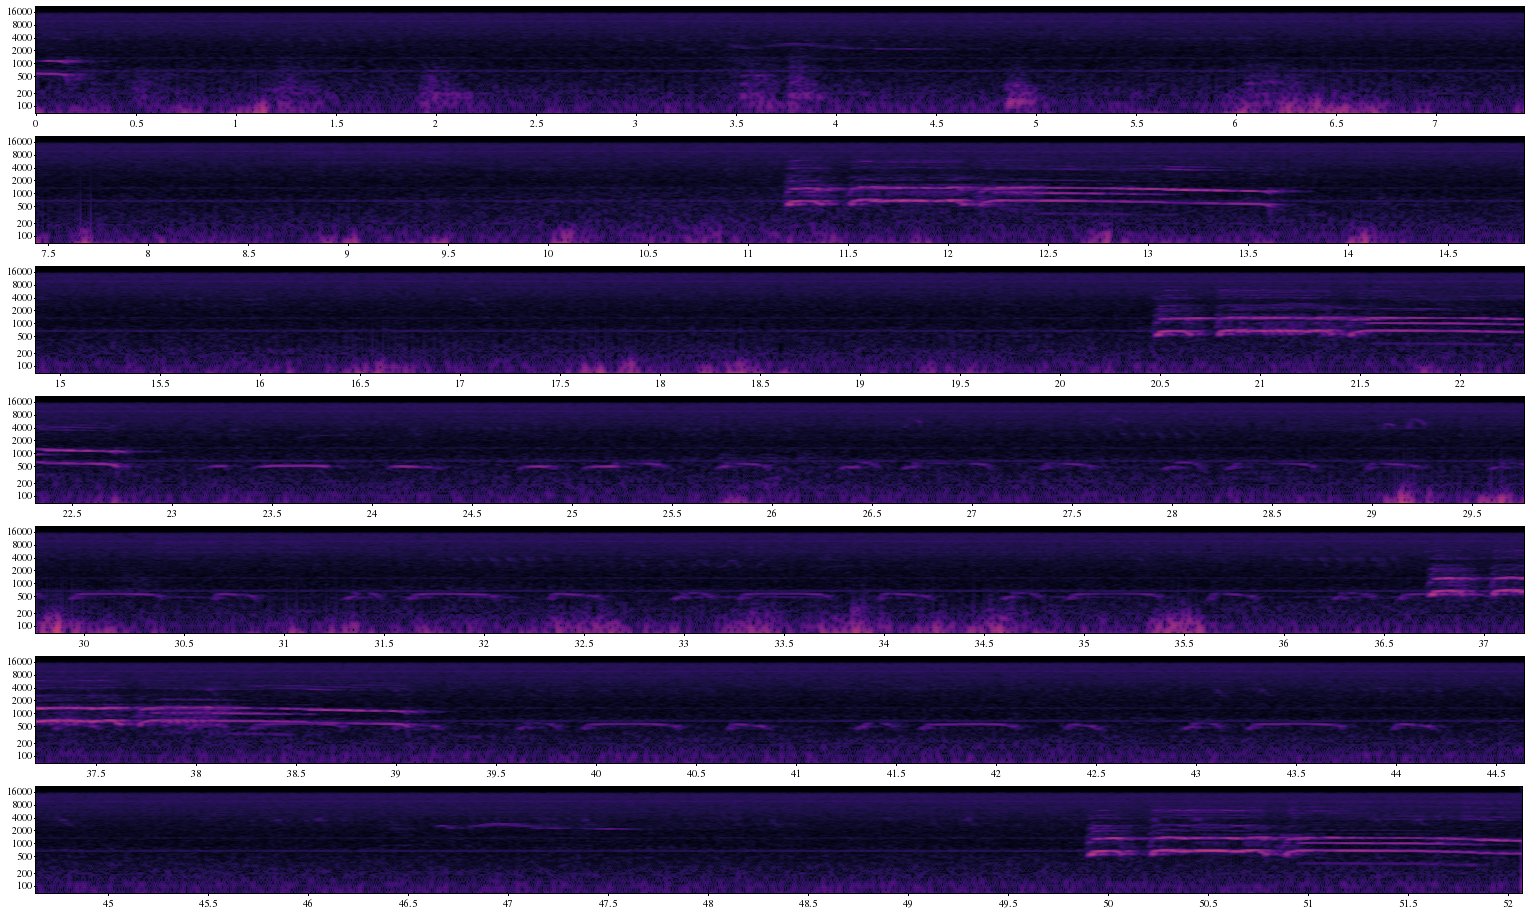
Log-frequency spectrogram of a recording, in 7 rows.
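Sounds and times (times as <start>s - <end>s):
rooster crowing: 11.2s - 13.8s, 20.4s - 22.9s, 36.7s - 39.2s, 49.9s - 52.0s.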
